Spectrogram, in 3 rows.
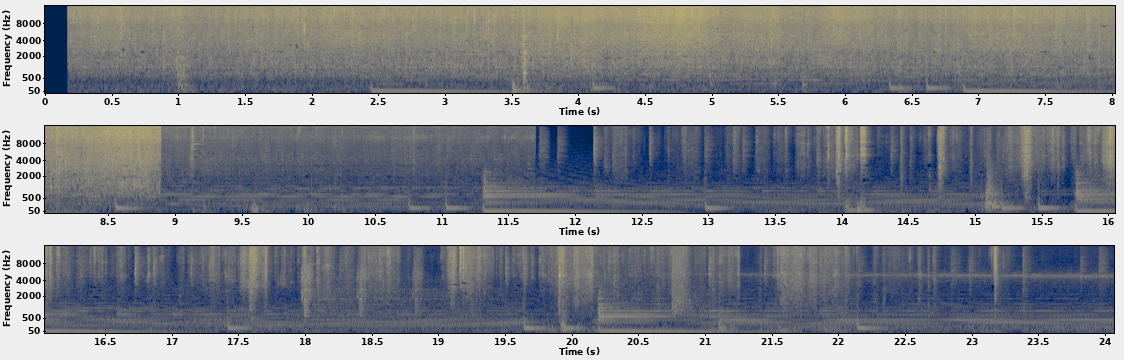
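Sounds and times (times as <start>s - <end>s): food sizzling in a frying pan: 0.2s - 9.0s
soft background music: 2.4s - 24.0s.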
